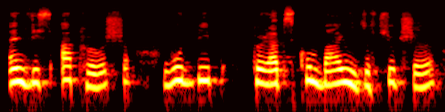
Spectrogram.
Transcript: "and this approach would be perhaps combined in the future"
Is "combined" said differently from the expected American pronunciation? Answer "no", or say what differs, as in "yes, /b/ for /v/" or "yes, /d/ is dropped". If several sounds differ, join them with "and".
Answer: yes, /d/ is dropped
